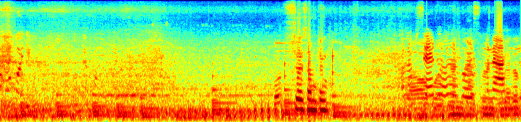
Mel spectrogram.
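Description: Background music, with short bursts of a person's voice about four seconds in and again near the end.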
